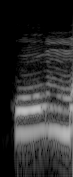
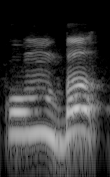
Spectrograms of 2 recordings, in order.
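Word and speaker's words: comb: कंगवा त्याला काय म्हणायचं कोम म्हणायच कोंब असं म्हणायचं नाहीये ओके कोमिंग माय हेर कोबिंग माय हेर नाही कोमिंग बी सायलेंट आहे आता आय के आल्यानंतर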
